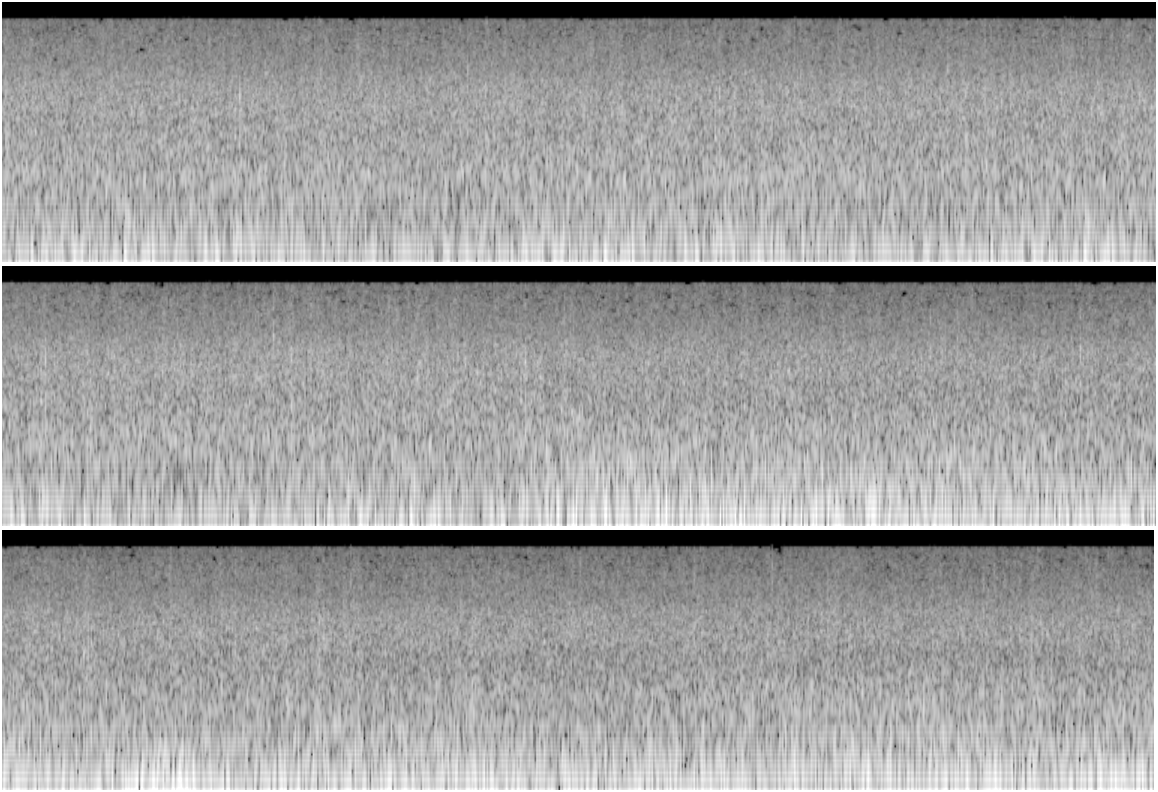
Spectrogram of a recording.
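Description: Steady pouring rain, an even hiss with no breaks or swells.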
